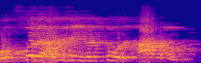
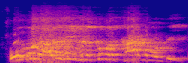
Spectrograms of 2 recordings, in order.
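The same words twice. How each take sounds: First: Said in the usual way. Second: ஒவ்வொரு hit high and loud; preacher raising his voice on the repeat; emphatic shout. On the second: Shown as a demonstration. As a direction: hammer the line home to the crowd. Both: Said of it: "repeated louder".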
